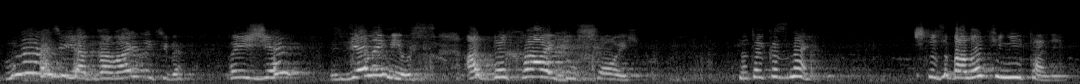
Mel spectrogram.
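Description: A woman's voice: high-pitched, sing-song, a little slow, pauses often. An actress playing a shrewd, worldly middle-aged mother, theatrical and ironic, in an old Russian radio drama. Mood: ironic warning. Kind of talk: mid-century Russian stage drama acting for radio. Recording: dull, hissy 1950s radio recording.

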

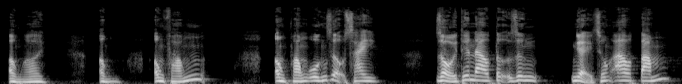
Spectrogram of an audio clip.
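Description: A man's voice: mid-range voice, sing-song, brisk, dry recording, studio quality, pitched above the performer's own voice. A man voicing a panicked young village man who is out of breath, stammering as he reports news.

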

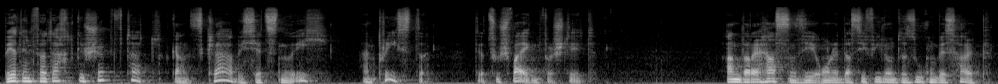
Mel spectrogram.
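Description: A stern old papal legate. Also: male voice, on the low side, sing-song, measured pace, vocal fry, a little mellow, full character voice. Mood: grave. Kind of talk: 1970s radio play acting.

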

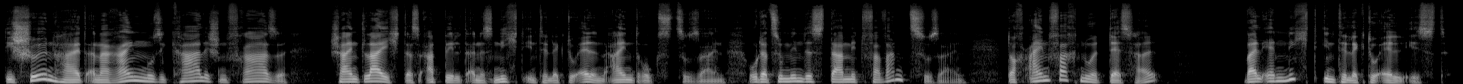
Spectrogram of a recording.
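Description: An actor playing an introspective, doubting gentleman who narrates his love in a literary radio drama. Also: on the low side, big pitch swings, a little slow, no echo, studio quality. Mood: brooding. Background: music.

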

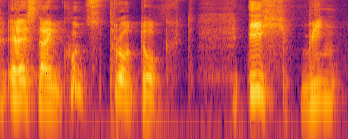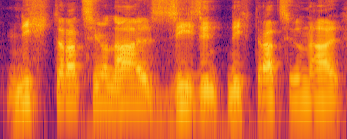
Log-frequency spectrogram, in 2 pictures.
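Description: An actor playing a self-assured, probing psychoanalyst in a German radio drama, eloquent and effusive, with rhetorical emphasis. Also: male voice, fairly high pitch, very animated, slow, bright, forceful tone, full character voice. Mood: provocative.

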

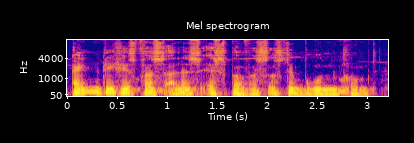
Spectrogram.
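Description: A man's voice: fairly low pitch, animated, normal speed, exaggerated voice. An actor playing a wise, earthy old grandfather in a radio play, musing and instructing. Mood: philosophical. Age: older. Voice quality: gravelly, mellow.

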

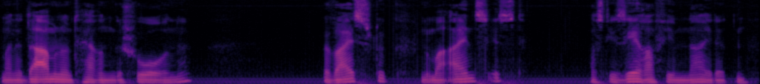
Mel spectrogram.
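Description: An ornate, self-mocking murderer giving his confession in a literary radio play. The voice is very deep and creaky, and he moves very slowly through florid phrases with long pauses. A faint hum sits behind him. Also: steady tone. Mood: ironic, ornate.

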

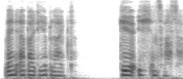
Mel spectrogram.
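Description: A woman's voice: low-pitched, level tone, normal speed, slightly rough, no room sound, lo-fi sound. An actress playing an embittered, pleading woman in a grim historical radio drama. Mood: desperate.

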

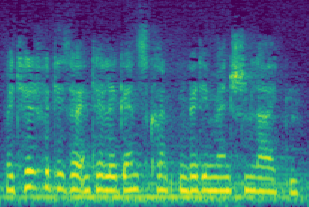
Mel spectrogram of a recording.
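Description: An actress playing a young artificial human in a 1970s radio drama, speaking in a detached, terse, oracular way. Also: female voice, fairly low pitch, flat delivery, fast, music in the background, close to an everyday voice. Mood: resolved. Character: cold, logical young female artificial human, proud, inwardly torn. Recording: noisy old radio drama recording.

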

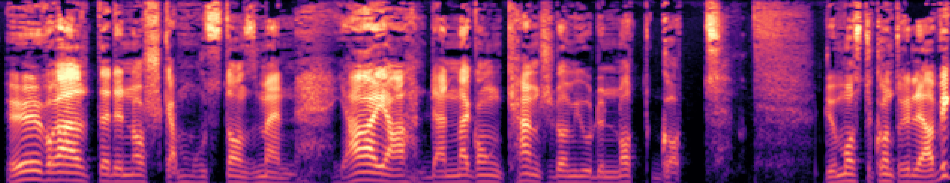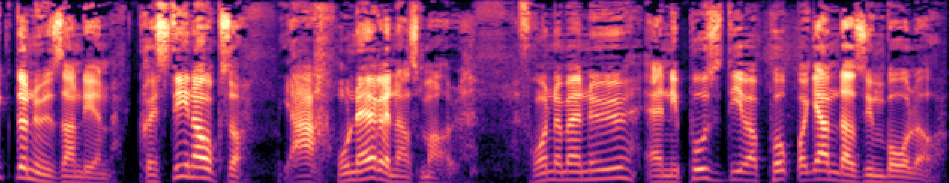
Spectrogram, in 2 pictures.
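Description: A pompous, sharp-voiced commandant. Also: male voice, medium pitch, expressive, no room sound, clean studio sound. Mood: pompous, bossy. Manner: pompous, theatrical, swinging between orders and self-pity. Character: vain, bombastic German Nazi commandant, easily flustered. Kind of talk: old-time radio comedy drama acting.

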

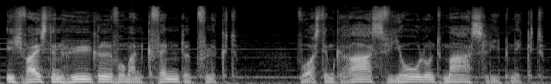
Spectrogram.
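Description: An actor playing the proud, commanding fairy king in a classic verse radio play, with a measured, stately delivery. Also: lowish voice, faint music behind, lightly acted.

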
